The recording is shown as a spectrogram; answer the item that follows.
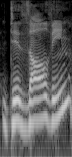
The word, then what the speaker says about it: dissolving: We had dissolving. – Yeah, dissolving. 어, 발음 이거 연습해야 될 것 같아요. – 아, 약간 Z 발음.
